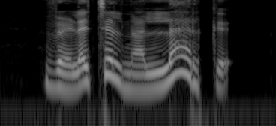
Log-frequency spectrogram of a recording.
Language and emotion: Tamil, happy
